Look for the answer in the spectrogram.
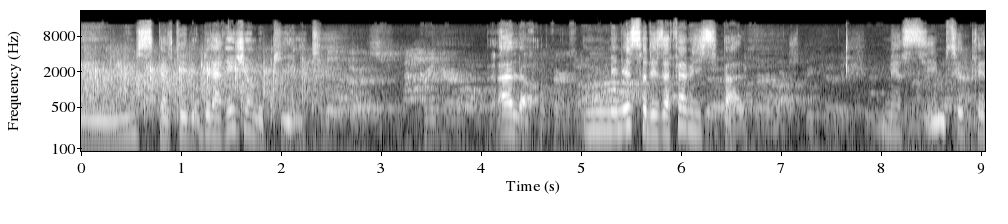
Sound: applause

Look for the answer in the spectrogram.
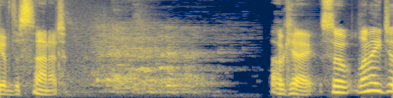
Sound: audience laughing

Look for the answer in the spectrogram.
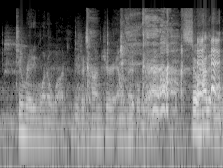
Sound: all laughing

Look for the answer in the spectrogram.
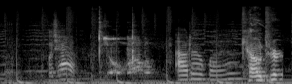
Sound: buzzer

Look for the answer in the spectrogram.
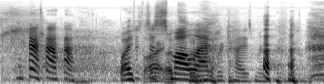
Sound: audience laughing

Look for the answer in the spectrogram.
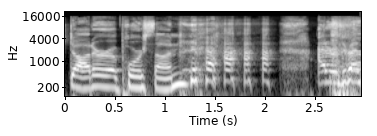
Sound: laughing

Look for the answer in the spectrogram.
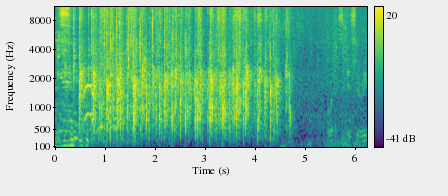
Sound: applause

